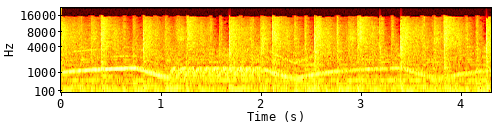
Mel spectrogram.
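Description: Police car siren wailing, its pitch rising and falling in slow sweeps, with a brief rapid warble about a second in, over background music with a steady beat.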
